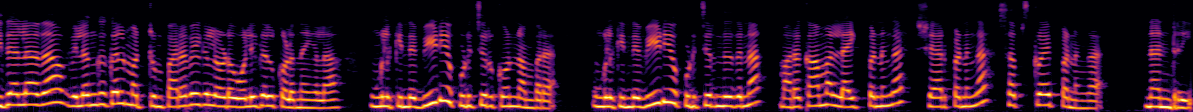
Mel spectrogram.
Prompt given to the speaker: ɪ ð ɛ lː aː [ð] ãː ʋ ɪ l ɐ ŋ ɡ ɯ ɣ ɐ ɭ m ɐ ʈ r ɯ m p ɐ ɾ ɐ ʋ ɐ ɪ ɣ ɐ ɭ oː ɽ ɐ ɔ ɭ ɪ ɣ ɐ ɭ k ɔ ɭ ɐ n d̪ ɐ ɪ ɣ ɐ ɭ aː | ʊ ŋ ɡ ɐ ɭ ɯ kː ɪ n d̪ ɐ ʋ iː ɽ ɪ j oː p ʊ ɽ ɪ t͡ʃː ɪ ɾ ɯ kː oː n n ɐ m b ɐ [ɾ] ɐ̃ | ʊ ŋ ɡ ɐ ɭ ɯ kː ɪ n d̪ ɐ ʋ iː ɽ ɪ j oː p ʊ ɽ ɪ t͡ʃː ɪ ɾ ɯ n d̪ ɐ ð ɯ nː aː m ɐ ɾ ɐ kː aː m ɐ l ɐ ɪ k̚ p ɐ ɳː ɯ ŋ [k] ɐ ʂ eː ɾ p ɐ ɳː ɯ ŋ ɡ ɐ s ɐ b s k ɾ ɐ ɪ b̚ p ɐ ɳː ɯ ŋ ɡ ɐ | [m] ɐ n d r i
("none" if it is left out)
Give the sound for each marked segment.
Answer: ð, ɾ, ɡ, n

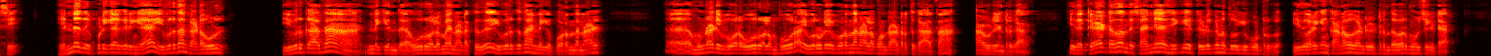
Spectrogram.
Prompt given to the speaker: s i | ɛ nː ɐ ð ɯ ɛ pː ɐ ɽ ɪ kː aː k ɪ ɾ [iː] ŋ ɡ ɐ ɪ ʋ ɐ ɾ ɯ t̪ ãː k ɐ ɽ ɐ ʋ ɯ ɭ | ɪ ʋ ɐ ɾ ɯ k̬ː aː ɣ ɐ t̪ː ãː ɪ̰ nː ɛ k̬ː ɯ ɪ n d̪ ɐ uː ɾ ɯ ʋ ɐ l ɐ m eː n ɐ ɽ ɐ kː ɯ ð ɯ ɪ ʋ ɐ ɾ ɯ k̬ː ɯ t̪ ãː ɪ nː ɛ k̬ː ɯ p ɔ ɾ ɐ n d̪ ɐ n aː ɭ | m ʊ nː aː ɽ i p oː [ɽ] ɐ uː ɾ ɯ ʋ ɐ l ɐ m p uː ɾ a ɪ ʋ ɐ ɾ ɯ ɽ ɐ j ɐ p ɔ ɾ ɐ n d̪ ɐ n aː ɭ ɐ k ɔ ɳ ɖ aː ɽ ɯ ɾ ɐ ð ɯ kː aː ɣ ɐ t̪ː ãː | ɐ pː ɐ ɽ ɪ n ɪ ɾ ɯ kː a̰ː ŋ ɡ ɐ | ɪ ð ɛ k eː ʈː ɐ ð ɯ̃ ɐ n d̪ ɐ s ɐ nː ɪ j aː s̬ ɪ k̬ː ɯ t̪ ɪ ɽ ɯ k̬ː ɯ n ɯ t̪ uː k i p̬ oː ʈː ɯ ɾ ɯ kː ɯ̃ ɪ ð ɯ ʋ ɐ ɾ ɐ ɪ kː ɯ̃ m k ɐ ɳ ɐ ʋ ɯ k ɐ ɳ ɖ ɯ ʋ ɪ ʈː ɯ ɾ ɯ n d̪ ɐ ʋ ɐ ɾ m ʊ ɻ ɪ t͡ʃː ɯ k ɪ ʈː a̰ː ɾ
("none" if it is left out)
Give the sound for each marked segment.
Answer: iː, ɾ

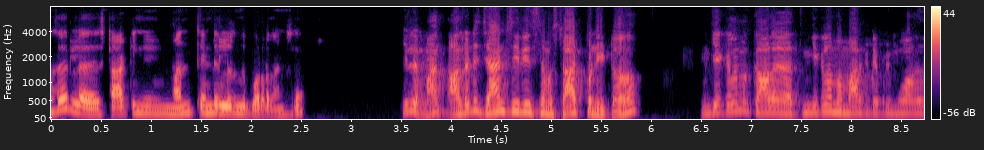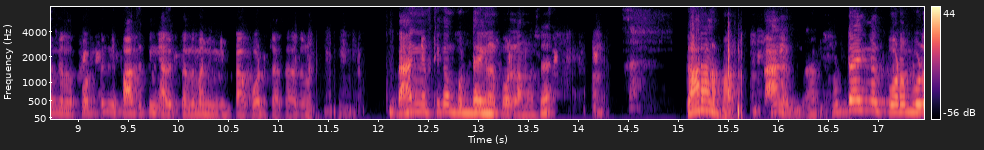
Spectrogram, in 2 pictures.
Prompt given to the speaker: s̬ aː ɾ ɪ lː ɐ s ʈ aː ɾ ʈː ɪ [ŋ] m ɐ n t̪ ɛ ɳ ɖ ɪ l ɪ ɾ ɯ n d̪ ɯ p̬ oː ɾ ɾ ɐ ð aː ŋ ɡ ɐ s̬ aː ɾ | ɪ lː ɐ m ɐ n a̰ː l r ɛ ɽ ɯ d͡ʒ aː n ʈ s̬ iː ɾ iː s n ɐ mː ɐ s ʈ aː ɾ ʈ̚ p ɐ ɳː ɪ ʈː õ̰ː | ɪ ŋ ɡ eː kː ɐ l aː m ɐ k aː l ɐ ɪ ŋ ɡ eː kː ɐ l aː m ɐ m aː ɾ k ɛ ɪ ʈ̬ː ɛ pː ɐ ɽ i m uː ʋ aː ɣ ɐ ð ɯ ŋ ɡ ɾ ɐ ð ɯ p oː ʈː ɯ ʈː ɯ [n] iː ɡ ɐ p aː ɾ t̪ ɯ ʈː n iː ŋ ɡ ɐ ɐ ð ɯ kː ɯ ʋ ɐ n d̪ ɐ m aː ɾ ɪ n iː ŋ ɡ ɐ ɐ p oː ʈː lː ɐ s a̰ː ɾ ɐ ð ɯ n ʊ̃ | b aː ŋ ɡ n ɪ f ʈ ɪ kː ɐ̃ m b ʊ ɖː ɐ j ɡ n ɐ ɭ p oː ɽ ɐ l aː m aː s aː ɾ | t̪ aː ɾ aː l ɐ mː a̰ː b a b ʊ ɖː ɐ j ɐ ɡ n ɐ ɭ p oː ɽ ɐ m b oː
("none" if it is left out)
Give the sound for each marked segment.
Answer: ŋ, n

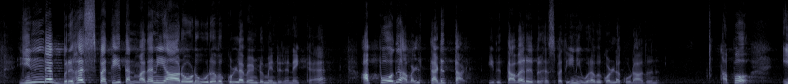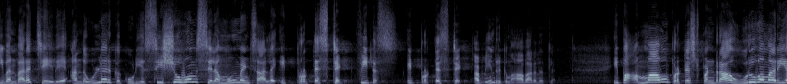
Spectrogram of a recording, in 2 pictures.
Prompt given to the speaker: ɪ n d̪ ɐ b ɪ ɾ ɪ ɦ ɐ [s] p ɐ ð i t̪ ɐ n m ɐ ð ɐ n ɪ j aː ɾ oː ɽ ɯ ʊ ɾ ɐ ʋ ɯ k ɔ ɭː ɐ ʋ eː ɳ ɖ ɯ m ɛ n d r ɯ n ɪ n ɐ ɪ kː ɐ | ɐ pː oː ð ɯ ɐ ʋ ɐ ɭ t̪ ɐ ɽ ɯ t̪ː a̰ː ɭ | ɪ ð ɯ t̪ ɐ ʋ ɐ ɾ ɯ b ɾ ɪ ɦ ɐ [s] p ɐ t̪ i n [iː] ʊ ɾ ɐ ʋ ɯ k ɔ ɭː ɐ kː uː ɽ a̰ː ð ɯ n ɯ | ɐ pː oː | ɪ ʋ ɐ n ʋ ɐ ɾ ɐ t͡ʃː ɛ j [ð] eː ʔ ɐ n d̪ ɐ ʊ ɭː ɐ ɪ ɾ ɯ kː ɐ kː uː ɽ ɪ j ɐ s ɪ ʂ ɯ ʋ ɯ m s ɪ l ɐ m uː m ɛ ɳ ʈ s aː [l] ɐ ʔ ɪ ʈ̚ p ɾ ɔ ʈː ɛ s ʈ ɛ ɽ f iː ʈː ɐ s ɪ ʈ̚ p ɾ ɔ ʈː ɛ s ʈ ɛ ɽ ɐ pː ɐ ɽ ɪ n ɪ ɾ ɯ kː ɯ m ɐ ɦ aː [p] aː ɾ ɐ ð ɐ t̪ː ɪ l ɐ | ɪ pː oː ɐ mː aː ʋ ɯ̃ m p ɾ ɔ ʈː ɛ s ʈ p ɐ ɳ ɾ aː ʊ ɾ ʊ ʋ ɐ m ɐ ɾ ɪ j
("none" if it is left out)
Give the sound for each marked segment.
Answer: s, s, iː, ð, l, b

